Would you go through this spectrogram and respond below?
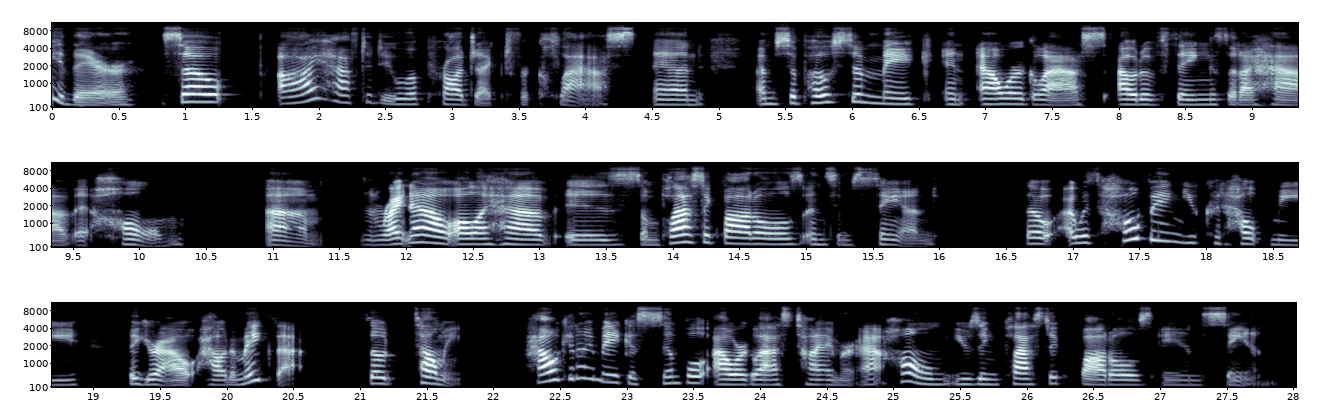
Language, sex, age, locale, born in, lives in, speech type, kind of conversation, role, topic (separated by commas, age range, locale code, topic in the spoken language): English, female, 25-29, en-US, United States, United States, read, expert-assistant, asker, How can a plastic bottle hourglass timer be made?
